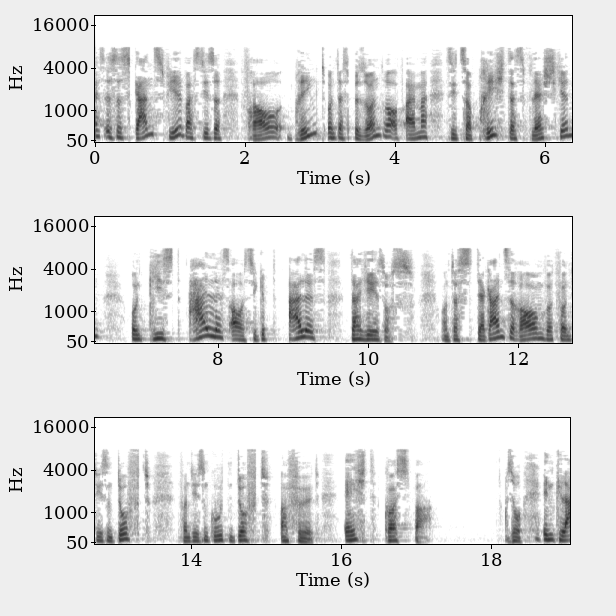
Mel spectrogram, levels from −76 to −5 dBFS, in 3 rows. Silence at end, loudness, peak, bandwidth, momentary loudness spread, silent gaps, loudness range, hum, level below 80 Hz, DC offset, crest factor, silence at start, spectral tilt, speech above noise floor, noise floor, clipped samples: 0 s; -26 LUFS; -6 dBFS; 8 kHz; 10 LU; none; 3 LU; none; -58 dBFS; under 0.1%; 20 dB; 0 s; -5.5 dB/octave; 43 dB; -69 dBFS; under 0.1%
